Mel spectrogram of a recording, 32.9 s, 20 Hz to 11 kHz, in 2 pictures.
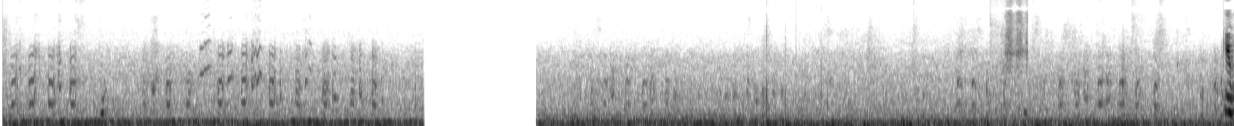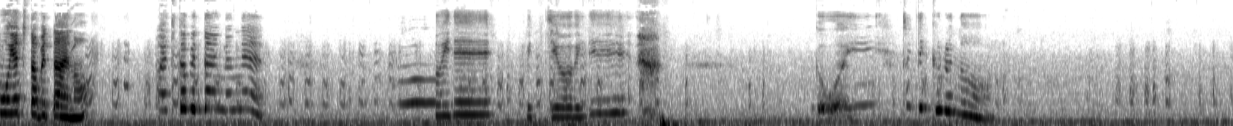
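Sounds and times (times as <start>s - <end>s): guinea pigs squeaking: 0.0s - 5.7s, 7.6s - 32.9s
steady low hum: 0.0s - 5.7s, 7.2s - 32.9s.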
